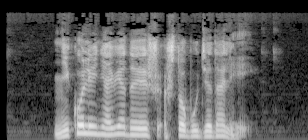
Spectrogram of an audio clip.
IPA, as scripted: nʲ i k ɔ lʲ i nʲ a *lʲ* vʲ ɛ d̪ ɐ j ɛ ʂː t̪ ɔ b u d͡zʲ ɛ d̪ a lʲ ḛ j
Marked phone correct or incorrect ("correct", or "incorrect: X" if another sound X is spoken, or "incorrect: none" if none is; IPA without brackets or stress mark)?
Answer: incorrect: none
